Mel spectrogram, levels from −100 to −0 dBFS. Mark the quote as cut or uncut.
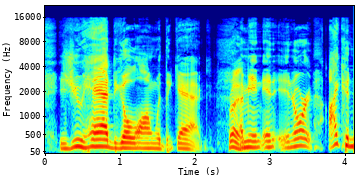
uncut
